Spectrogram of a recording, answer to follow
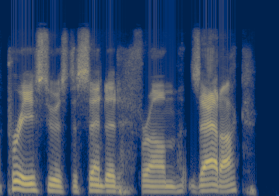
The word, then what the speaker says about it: Zadok: So Zadok is it's often spelled with a Z, but it's really a tz sound.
